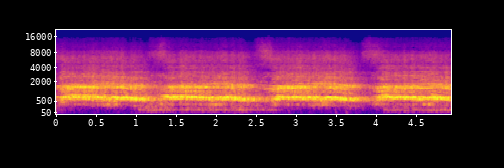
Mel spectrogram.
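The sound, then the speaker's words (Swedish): A loud stadium crowd cheers from the stands, a dense roar of many voices surging in rhythmic, chant-like swells every second or so, with no one speaking over it. “Vi ska hamna i lite storsvenskhet, kan vi få höra läktaren?”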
